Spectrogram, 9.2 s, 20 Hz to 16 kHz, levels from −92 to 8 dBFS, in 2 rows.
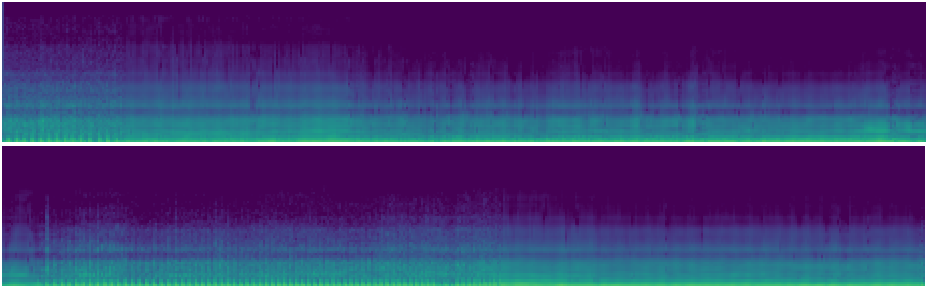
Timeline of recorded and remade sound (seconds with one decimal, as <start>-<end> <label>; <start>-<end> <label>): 0.0-0.6 recorded; 0.6-4.8 remade; 4.8-7.1 recorded; 7.1-9.2 remade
